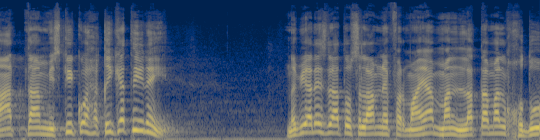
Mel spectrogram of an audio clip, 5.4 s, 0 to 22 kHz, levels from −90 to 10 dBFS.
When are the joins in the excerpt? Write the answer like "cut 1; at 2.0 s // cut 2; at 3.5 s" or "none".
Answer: none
